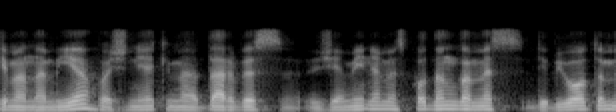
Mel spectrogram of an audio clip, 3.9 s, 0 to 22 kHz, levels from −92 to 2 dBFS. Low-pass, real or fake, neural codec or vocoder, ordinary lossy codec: 7.2 kHz; fake; codec, 16 kHz, about 1 kbps, DyCAST, with the encoder's durations; Opus, 64 kbps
